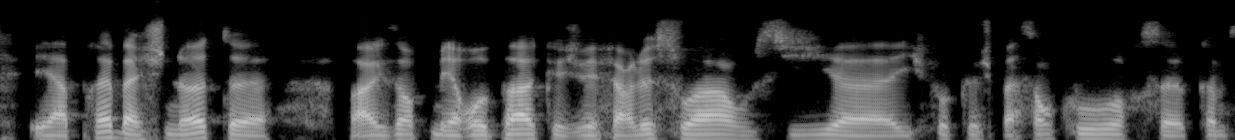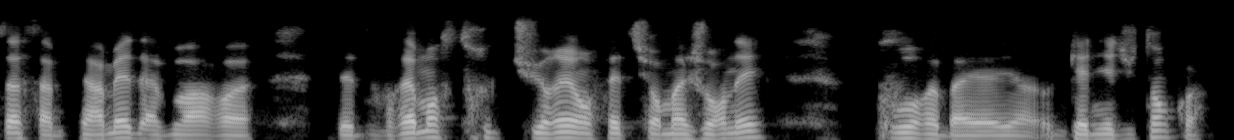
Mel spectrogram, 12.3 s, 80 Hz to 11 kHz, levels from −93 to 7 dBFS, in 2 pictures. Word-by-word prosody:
et -, -, -1 dB
après 120 Hz, +8 st, +2 dB
ben, 120 Hz, -, +5 dB
je 100 Hz, -, -5 dB
note, 115 Hz, +5 st, +3 dB
heu, 95 Hz, -2 st, +3 dB, 0.4 s
par 95 Hz, -, +5 dB
exemple 105 Hz, +3 st, -1 dB
mes 105 Hz, -2 st, +1 dB
repas 105 Hz, +3 st, +5 dB
que 100 Hz, -, -6 dB
je 90 Hz, -, -9 dB
vais 100 Hz, -, 0 dB
faire 100 Hz, -1 st, +2 dB
le 110 Hz, +2 st, +1 dB
soir 110 Hz, -1 st, +4 dB
ou 100 Hz, -, -11 dB
si, 105 Hz, +3 st, -8 dB
heu, 95 Hz, -2 st, +2 dB
il 95 Hz, -, -10 dB
faut -, -, -6 dB
que -, -, -9 dB
je -, -, -13 dB
passe -, -, -5 dB
en 110 Hz, -, -1 dB
courses, 115 Hz, -2 st, -4 dB
heu. 95 Hz, -, +1 dB
Comme 100 Hz, -1 st, -5 dB
ça, 130 Hz, +4 st, +1 dB
ça 105 Hz, -4 st, -2 dB
me -, -, -16 dB
permet 110 Hz, +5 st, +3 dB
d'avoir, 105 Hz, -2 st, 0 dB
heu 100 Hz, -1 st, +2 dB, 0.5 s
d'être 100 Hz, -1 st, -3 dB
vraiment 125 Hz, +9 st, +2 dB
structuré 130 Hz, 0 st, -1 dB
en 125 Hz, -2 st, +4 dB
fait 125 Hz, +2 st, -2 dB
sur -, -, -1 dB
ma 115 Hz, 0 st, +3 dB
journée 120 Hz, +7 st, 0 dB, 0.5 s
pour, 130 Hz, -2 st, 0 dB
heu, -, -, +2 dB
beh, 95 Hz, -, +2 dB
heu, 95 Hz, 0 st, 0 dB, 0.2 s
gagner 110 Hz, +1 st, +1 dB
du 110 Hz, +1 st, -14 dB
temps 150 Hz, +4 st, -1 dB
quoi. 105 Hz, -8 st, -8 dB
110 Hz, 245 wpm, -25 LUFS, 100-120 Hz, 0.5 s, ben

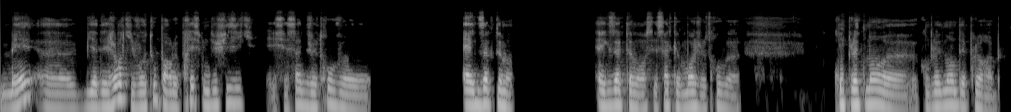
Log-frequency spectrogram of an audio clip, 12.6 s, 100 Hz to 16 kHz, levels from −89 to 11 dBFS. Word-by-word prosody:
Mais, 130 Hz, -, +2 dB
heu, 115 Hz, -2 st, -3 dB
il 125 Hz, -, -1 dB
y -, -, +5 dB
a -, -, +2 dB
des 125 Hz, 0 st, +1 dB
gens 160 Hz, +7 st, +5 dB
qui 185 Hz, -9 st, -5 dB
voient 120 Hz, +1 st, 0 dB
tout 175 Hz, -, -3 dB
par 125 Hz, -, +2 dB
le 120 Hz, -, 0 dB
prisme 155 Hz, -2 st, -3 dB
du 135 Hz, +1 st, -1 dB
physique. 150 Hz, 0 st, -5 dB
Et -, -, -14 dB
c'est 110 Hz, -, -7 dB
ça 140 Hz, +5 st, -1 dB
que 130 Hz, -, -1 dB
je 120 Hz, -, +1 dB
trouve, 130 Hz, 0 st, -2 dB
heu 105 Hz, -1 st, -2 dB, 1.2 s
Exactement. 135 Hz, -2 st, +4 dB, 1.0 s
Exactement, 130 Hz, -3 st, +2 dB
c'est 120 Hz, 0 st, -7 dB
ça 130 Hz, +3 st, 0 dB
que 130 Hz, -1 st, -4 dB
moi 120 Hz, +2 st, +3 dB
je 115 Hz, -3 st, -2 dB
trouve, 115 Hz, +1 st, -5 dB
heu 105 Hz, -1 st, -9 dB, 1.2 s
complètement, 140 Hz, -1 st, +4 dB
heu, 110 Hz, -2 st, -2 dB
complètement 125 Hz, +3 st, +1 dB
déplorable. 115 Hz, -5 st, -3 dB
125 Hz, 165 wpm, -25 LUFS, 115-135 Hz, 1.2 s, y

